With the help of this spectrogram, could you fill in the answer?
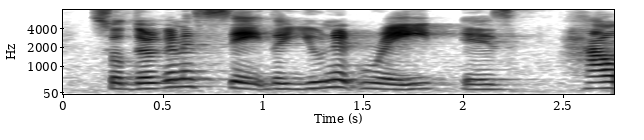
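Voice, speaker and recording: At a fairly slow pace, a woman with an ordinary speaking voice talks at medium pitch with ordinary pitch variation. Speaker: math teacher. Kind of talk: tutorial.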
